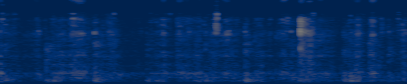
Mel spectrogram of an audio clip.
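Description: Bare feet tapping and scuffing on a yoga mat during mountain climbers: a few faint, uneven soft taps, the loudest about three seconds in, with near silence between.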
